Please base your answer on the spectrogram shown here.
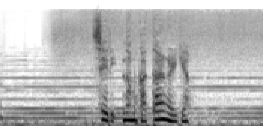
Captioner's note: Cooker whistle blows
